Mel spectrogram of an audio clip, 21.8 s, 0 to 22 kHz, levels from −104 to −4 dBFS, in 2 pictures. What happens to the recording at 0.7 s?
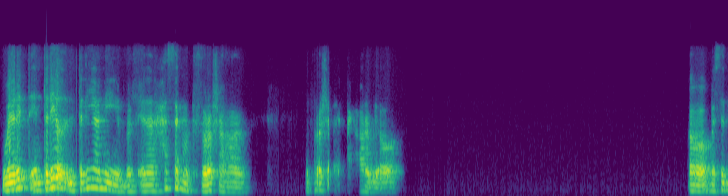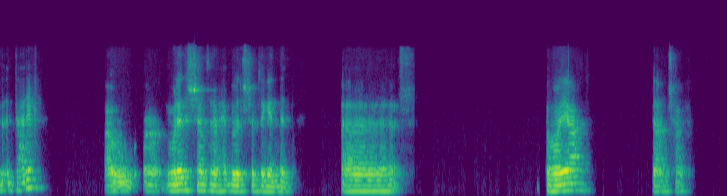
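From 0.68 to 0.91 s the speech clips: the loudest syllables take on a harsh, crackling edge, the sound of microphone overload. The likely cause is an input gain set too high, driving the peaks roughly 6 dB past the converter's ceiling so that their tops are sheared flat, with a few percent of samples in that stretch pinned at the converter's limit. The squared-off waveform adds dense upper harmonics, which is the distortion heard.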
